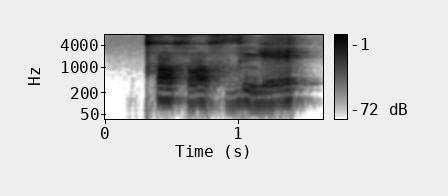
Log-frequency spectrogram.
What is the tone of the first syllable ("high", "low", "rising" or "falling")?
high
